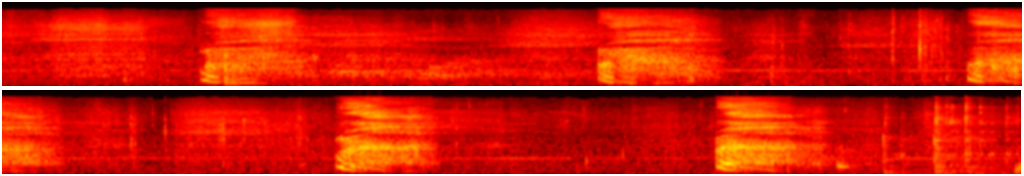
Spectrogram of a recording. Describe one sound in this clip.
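A man exhales sharply with each repetition of an exercise.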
